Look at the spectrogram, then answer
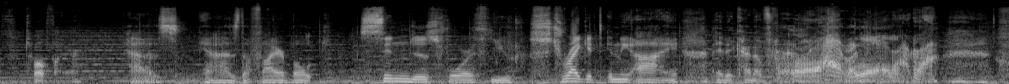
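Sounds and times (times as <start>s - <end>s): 
speech: 0.3s - 9.8s
voice imitating a low guttural creature growl: 7.6s - 9.4s.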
